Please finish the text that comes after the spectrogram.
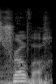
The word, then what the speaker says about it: Trovo: Is it Trollo or Trovo? Am I saying it wrong? It's Trovo. I was saying Trollo.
